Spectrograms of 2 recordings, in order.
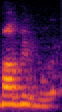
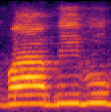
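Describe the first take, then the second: First: The vowels are short and run quickly together. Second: The vowels are drawn out and slow. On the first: The speaker calls it right. "একের দ্রুত, fast" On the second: The speaker calls it wrong. "ওখানে হাফ আলিফ টান হয়ে যাচ্ছে, কিন্তু এটা হবে না"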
